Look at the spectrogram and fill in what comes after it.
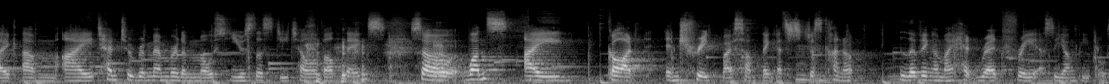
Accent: Canada; I'm from Canada.

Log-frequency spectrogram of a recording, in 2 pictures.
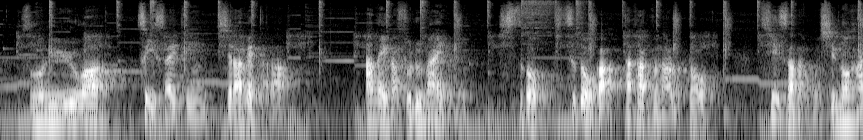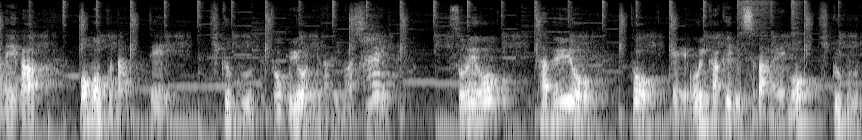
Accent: China; Japanese is a second language; 私の地元では中国の内陸なので結構海からの距離が遠いので

